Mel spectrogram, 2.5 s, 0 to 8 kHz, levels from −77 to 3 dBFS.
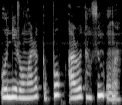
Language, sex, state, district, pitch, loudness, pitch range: Garo, female, Meghalaya, North Garo Hills, 230 Hz, -13 LUFS, 215-255 Hz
